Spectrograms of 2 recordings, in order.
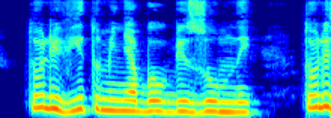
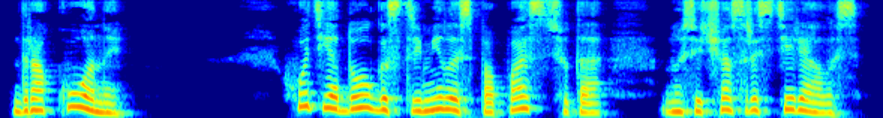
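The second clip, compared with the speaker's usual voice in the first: plain reading voice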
